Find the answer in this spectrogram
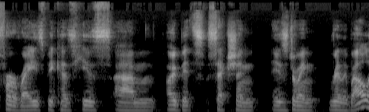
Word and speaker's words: Obits: Book number 18 was, I don't know how to say this, Obitus? It's obituary. Oh, sorry. Obits.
